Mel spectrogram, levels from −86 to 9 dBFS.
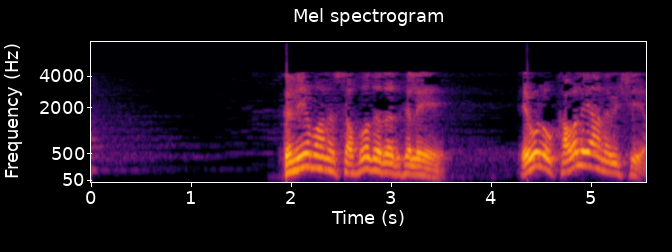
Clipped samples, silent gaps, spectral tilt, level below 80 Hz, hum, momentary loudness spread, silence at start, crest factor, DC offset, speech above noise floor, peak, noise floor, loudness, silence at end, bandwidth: under 0.1%; none; -9.5 dB/octave; -58 dBFS; none; 8 LU; 1.9 s; 16 dB; under 0.1%; 54 dB; 0 dBFS; -67 dBFS; -13 LUFS; 0 s; 5 kHz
